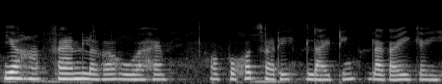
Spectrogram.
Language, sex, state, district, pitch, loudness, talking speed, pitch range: Hindi, female, Bihar, West Champaran, 240 Hz, -19 LUFS, 150 wpm, 230-255 Hz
